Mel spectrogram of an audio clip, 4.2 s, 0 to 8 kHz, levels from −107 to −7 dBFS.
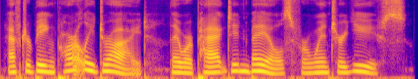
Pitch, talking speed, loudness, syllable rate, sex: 180 Hz, 170 wpm, -17 LUFS, 4.7 syllables/s, female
